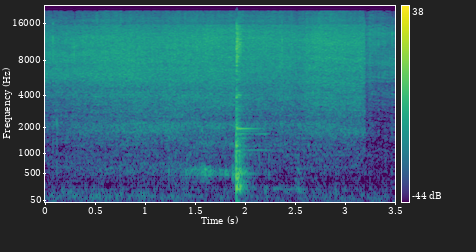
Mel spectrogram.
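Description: Butter and egg sizzle steadily in a hot pan on a burger breakfast griddle setup, a soft continuous frying hiss with one sharp clack of the egg or utensil midway, no talking.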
